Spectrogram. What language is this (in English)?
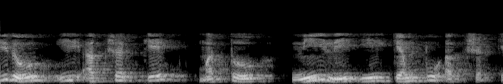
Kannada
